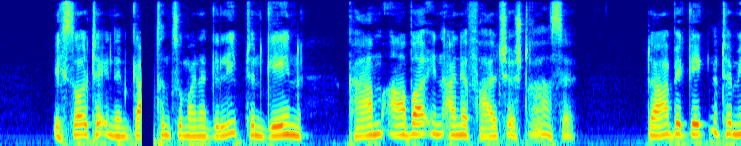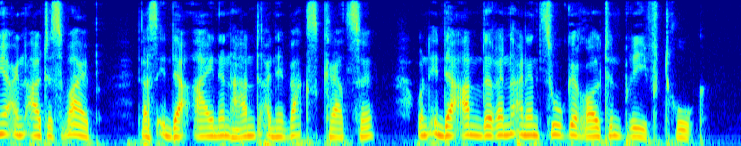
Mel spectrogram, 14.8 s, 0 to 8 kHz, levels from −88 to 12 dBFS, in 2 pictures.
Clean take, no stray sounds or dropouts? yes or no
no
